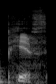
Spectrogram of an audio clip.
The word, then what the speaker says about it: Pyth: big big Underdog and that's pyth or pith is technically the way you're supposed to pronounce it but I'm going to call it pyth because I think pith sounds ridiculous so pyth is uh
